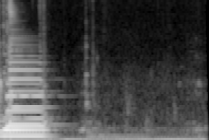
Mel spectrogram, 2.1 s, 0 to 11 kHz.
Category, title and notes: Music > Solo instrument
acoustic guitar pretty chord 8
acosutic, chord, chords, dissonant, guitar, instrument, knock, pretty, riff, slap, solo, string, strings, twang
